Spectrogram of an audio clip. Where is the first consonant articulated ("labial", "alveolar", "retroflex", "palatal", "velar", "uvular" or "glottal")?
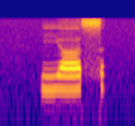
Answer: palatal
